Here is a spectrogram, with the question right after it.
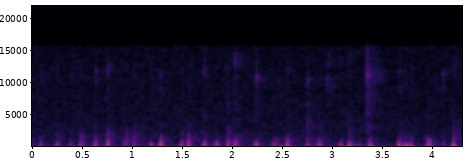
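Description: A round, flat cork trivet, a thin solid disc held in both hands, is scratched with long painted nails. The result is a quick, uneven run of short, dry, dull scratching strokes, each fading almost at once and sitting mostly low with little high brightness.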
